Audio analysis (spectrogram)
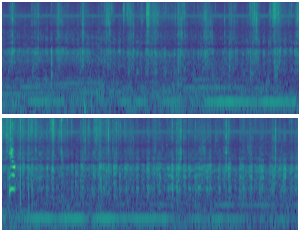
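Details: Dogs off leash outdoors, panting steadily as a soft rhythmic breathy pulse throughout, with a low hum underneath and a brief sharp click near the middle.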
